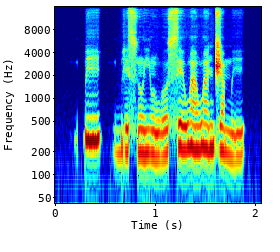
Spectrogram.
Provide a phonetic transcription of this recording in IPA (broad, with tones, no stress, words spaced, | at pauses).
k͡pi˦ | ɡ͡bi˨sũ˨jũ˨wo˧ se˦wã˦ wã˦d͡ʒa˦˨mi˨˦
